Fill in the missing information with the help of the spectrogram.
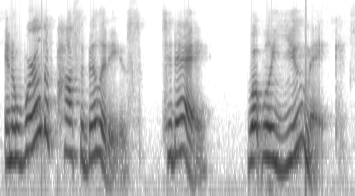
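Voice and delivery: put-on slow, expressive read-aloud for kids; reading a picture book. Author reading her picture book to young viewers, gently expressive. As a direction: savour each rhyme for young listeners.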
